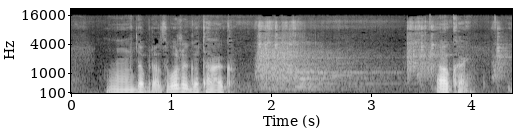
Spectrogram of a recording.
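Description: Magical game effects chime and whoosh as rows of tiles burst.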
